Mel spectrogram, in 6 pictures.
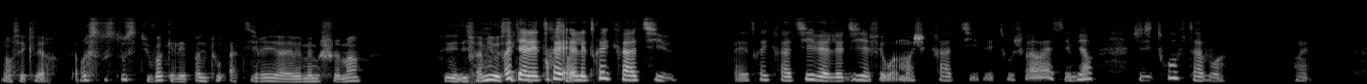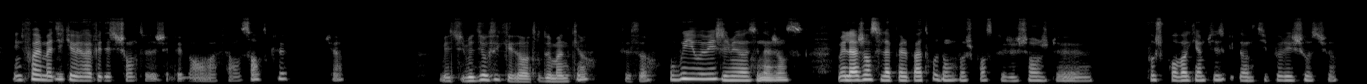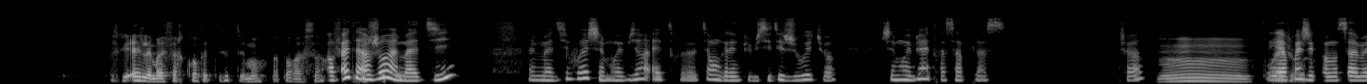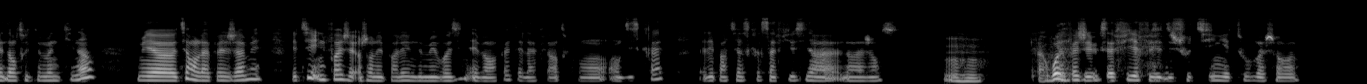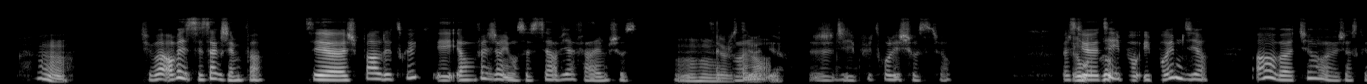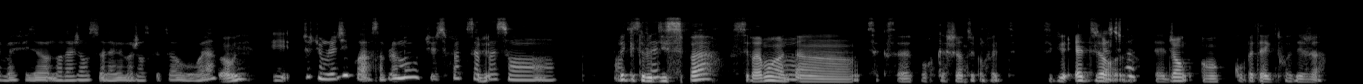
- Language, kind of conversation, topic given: French, unstructured, Comment décrirais-tu ta relation avec ta famille ?
- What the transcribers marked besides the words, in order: drawn out: "Mmh"; surprised: "ah ouais ?"; chuckle; tapping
